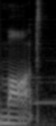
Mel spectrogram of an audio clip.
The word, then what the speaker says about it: Ma'at: wanted to focus on Mot. And her name is pronounced differently in a lot of different places, but this is the one that I first learned, and that's spelled M-A-A-T if you want to research her a little bit more.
